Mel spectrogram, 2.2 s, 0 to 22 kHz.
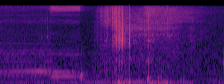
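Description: Small stepper motor on an A4988 microstepping driver running with a faint steady whine, which stops a little under a second in as the axis reaches its limit switch during calibration. A few faint clicks follow.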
